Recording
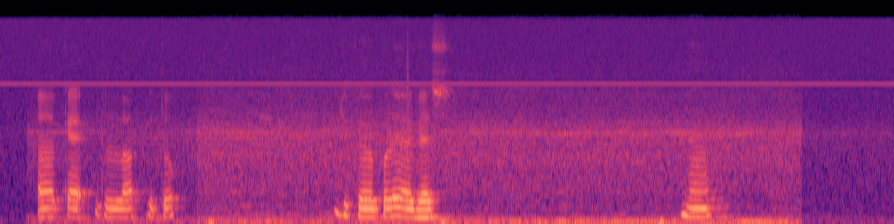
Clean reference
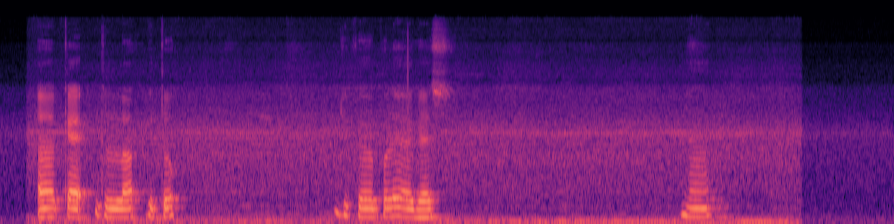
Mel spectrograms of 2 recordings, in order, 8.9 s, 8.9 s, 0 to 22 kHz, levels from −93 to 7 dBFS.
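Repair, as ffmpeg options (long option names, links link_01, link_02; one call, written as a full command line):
ffmpeg -i in.wav -filter_complex "[0:a]bandreject=frequency=4700:width=30,asplit=3[link_01][link_02][link_03];[link_01]afade=type=out:start_time=2.07:duration=0.02[link_04];[link_02]highpass=frequency=140:width=0.5412,highpass=frequency=140:width=1.3066,afade=type=in:start_time=2.07:duration=0.02,afade=type=out:start_time=2.19:duration=0.02[link_05];[link_03]afade=type=in:start_time=2.19:duration=0.02[link_06];[link_04][link_05][link_06]amix=inputs=3:normalize=0,asplit=3[link_07][link_08][link_09];[link_07]afade=type=out:start_time=4.39:duration=0.02[link_10];[link_08]highpass=frequency=140:width=0.5412,highpass=frequency=140:width=1.3066,afade=type=in:start_time=4.39:duration=0.02,afade=type=out:start_time=4.51:duration=0.02[link_11];[link_09]afade=type=in:start_time=4.51:duration=0.02[link_12];[link_10][link_11][link_12]amix=inputs=3:normalize=0,asplit=3[link_13][link_14][link_15];[link_13]afade=type=out:start_time=6.57:duration=0.02[link_16];[link_14]highpass=frequency=140:width=0.5412,highpass=frequency=140:width=1.3066,afade=type=in:start_time=6.57:duration=0.02,afade=type=out:start_time=6.69:duration=0.02[link_17];[link_15]afade=type=in:start_time=6.69:duration=0.02[link_18];[link_16][link_17][link_18]amix=inputs=3:normalize=0,afwtdn=0.0089,asetnsamples=nb_out_samples=441:pad=0,asendcmd='1.97 volume volume -6dB',volume=0dB" out.wav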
